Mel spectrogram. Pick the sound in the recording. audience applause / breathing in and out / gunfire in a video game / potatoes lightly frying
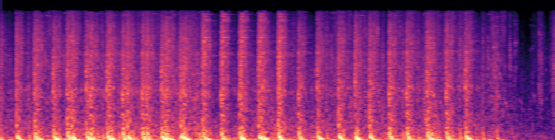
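gunfire in a video game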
